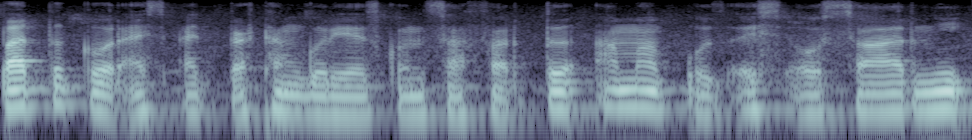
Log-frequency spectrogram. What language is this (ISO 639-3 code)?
kas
